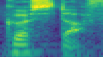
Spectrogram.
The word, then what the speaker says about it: Gustav: is riding on this my name is Gustav I usually pronounce it good stuff like good stuff that's this is this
